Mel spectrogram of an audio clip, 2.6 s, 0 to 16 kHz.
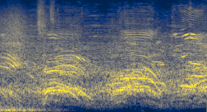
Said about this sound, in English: Britain's 47-year relationship with the European Union officially ended at 11 p.m. Friday night to shouts of jubilation by Brexit supporters.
